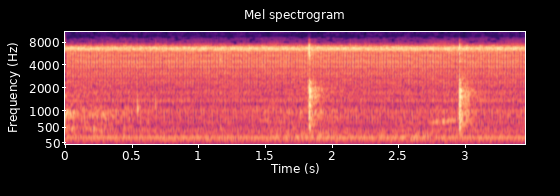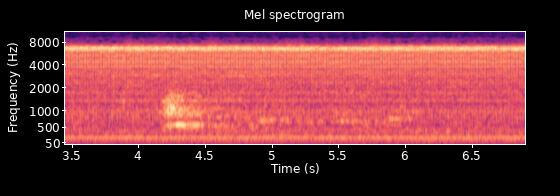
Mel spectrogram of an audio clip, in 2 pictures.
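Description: Steady low electrical mains hum in the recording, with two short mouse clicks about a second apart.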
